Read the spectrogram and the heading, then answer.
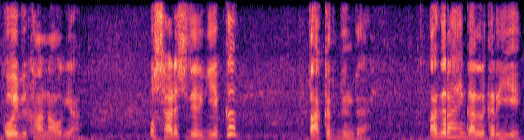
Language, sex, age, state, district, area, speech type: Dogri, male, 18-30, Jammu and Kashmir, Samba, rural, spontaneous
